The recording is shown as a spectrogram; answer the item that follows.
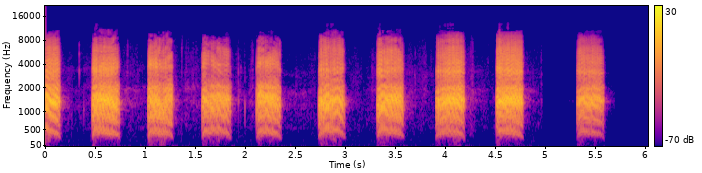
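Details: A black crow calls in a fast, steady series of eleven short, hoarse caws, roughly two per second, with a slightly longer gap before the last one and no other sounds.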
